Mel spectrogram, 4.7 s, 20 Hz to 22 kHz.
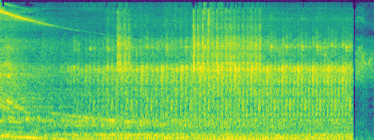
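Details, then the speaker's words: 2004 Ford F-350 6.0L Powerstroke diesel at full throttle; deep, uneven drone held flat and never climbing; low power, running on only four cylinders because of a failed FICM. "alright so I'm gonna put it to the floor this is to the floor [Music] still to the floor that's all it's got"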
